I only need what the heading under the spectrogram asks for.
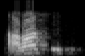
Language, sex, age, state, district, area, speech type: Kashmiri, male, 30-45, Jammu and Kashmir, Kulgam, urban, conversation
